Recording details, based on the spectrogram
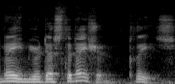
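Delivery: artificial computer voice heard through a speaker. Describing a room as a speaker voice asks a destination: Isaac's voice. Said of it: "the same voice of Isaac's, of that Dragonkin A I".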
